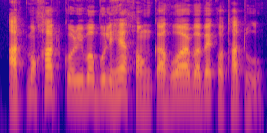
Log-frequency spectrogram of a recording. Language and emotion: Assamese, neutral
